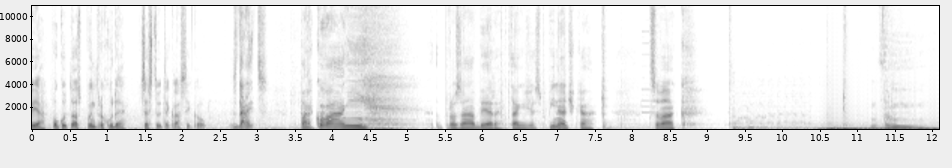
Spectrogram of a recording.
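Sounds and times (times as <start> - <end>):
car starter cranking: 9.3 - 11.0
car engine rumbling: 9.3 - 12.0.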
